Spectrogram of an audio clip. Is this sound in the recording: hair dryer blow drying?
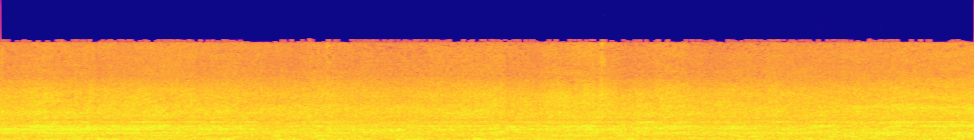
yes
